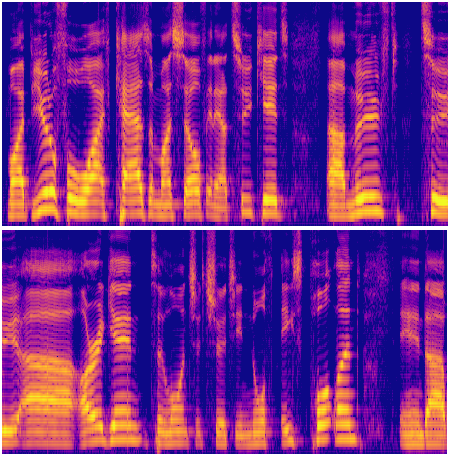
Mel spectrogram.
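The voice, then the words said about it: Australian accent. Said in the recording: “as you can tell from my accent ... I'm from Perth, Australia”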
